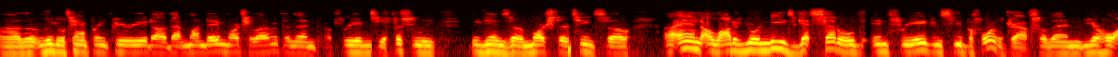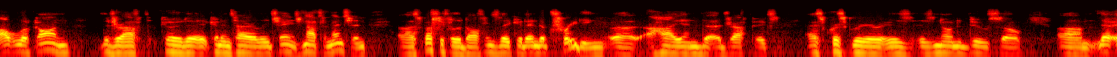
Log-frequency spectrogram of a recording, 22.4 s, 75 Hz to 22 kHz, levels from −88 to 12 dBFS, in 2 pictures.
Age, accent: 20-39, American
